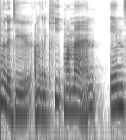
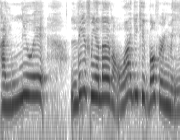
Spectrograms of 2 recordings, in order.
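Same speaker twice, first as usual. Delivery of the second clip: put-on miserable, wounded, unhappy, high and raised; 8 semitones higher, 6 dB louder than usual. Retelling a woman's reply after losing her husband, imitating an unhappy woman. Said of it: "she was so unhappy".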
